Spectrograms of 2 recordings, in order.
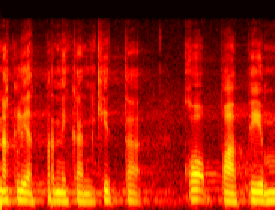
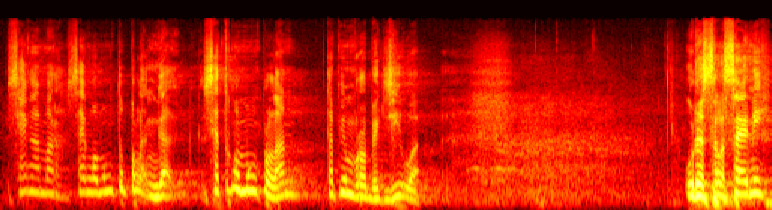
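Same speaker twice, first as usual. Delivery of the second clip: ordinary delivery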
